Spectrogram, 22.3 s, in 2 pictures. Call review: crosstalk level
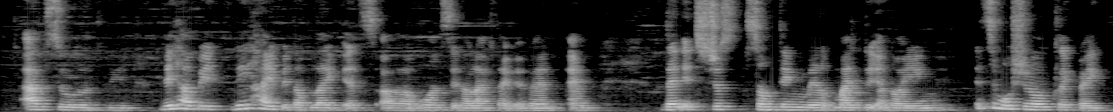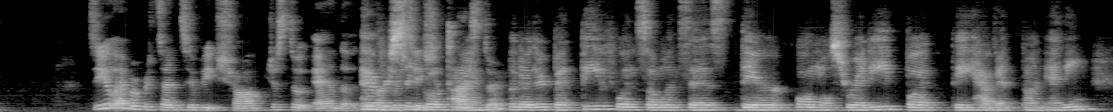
present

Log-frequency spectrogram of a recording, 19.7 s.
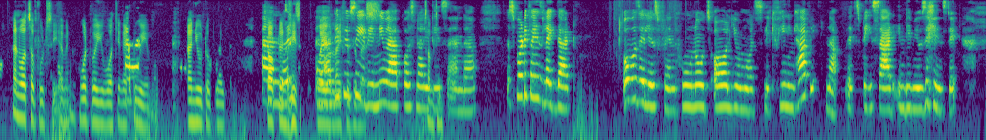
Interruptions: present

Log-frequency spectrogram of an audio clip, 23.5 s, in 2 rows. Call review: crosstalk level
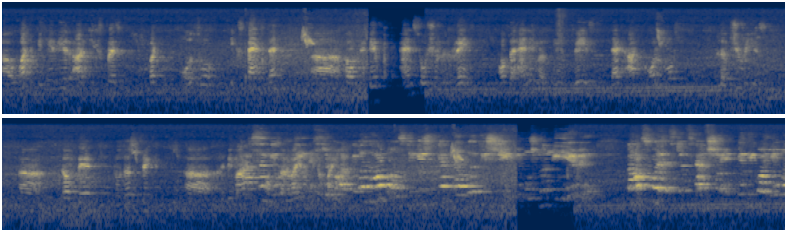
present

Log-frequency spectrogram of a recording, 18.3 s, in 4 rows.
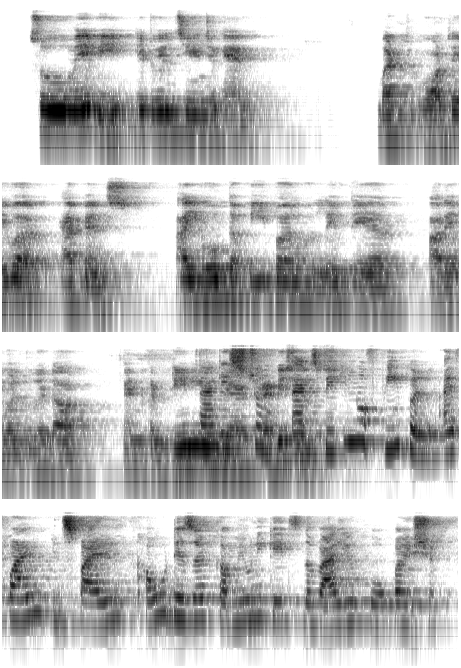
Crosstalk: present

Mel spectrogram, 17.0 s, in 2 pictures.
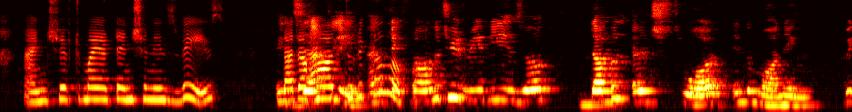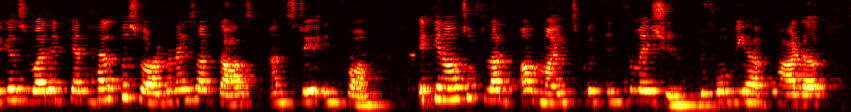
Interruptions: present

